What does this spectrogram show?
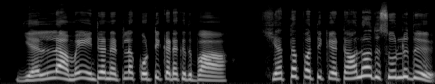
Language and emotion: Tamil, surprised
